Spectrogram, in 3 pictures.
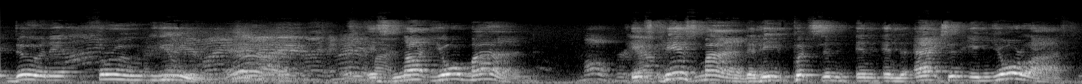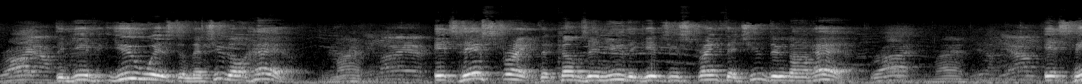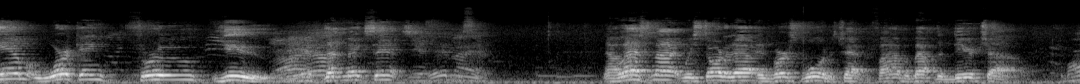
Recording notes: Live from Still Water Baptist Church.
